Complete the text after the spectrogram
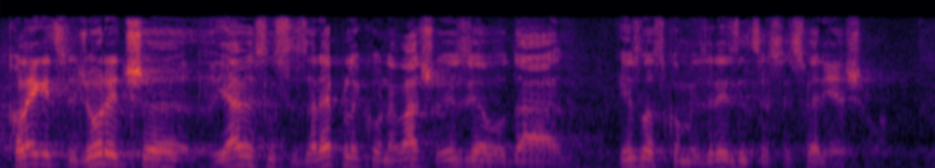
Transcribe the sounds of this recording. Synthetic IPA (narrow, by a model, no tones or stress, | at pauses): koleːɡit̪sed͡ʒuɾit͡ʃjaːʋijosamsezaɾe̞plikunaʋaʃuizjaʋud̪a | izlasko̞mizɾiːznit̪sesesʋeɾjeʃilo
